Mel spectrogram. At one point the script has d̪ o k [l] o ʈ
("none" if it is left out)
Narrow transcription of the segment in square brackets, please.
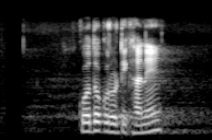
ɾ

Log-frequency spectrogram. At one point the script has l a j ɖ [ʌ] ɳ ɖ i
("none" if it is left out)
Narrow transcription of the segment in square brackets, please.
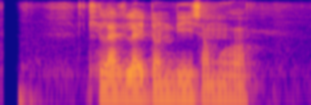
ʌ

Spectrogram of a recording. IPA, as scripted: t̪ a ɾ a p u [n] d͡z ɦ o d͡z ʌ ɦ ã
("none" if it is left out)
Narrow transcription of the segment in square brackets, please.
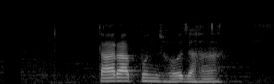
n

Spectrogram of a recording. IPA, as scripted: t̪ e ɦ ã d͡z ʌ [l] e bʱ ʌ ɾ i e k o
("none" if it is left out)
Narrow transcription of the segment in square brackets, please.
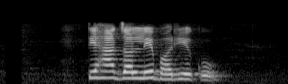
lː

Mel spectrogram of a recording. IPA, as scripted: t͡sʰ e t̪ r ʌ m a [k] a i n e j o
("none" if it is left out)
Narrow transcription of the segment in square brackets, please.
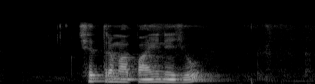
p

